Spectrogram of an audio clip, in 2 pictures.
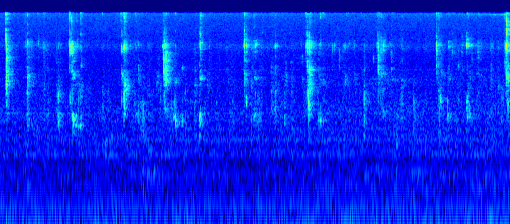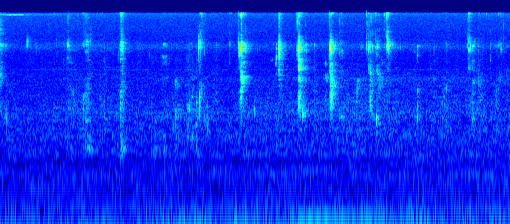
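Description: Faint chewing and biting of fresh pineapple chunks: soft, wet mouth clicks and smacks at an irregular pace.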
